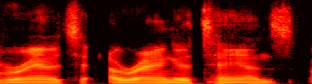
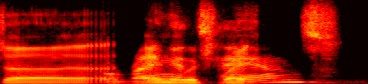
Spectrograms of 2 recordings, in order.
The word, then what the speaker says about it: orangutans: Speaking of orangutans, we watched orangutans. – Yeah, that's how you say it. Orangutans. Yeah. We watched Any Which Way. – I always said orangutans. – Yeah. – I guess I'm wrong.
